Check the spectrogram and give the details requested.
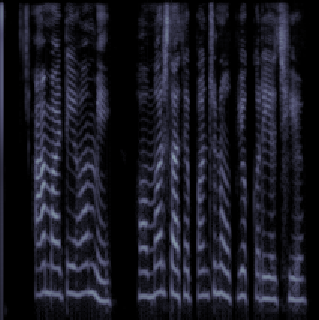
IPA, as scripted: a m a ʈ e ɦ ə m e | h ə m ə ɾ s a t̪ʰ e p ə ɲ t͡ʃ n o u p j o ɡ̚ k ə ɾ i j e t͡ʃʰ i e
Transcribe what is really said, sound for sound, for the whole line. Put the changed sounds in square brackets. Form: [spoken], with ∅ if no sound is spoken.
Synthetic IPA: a m a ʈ e ɦ ə m e | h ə m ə ɾ s a t̪ʰ e p ə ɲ t͡ʃ n o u p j o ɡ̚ k ə ɾ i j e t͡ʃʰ i e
